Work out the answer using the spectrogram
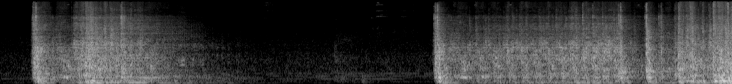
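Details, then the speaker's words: VW Brasília with carburetor after replacing the fuel pump: engine catches, fades, fires again and settles into a steady, even idle; repair successful. "Well, folks, mission accomplished. Brasília is alive again."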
